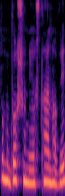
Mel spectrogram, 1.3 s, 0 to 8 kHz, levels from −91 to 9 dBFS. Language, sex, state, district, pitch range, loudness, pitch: Bengali, female, West Bengal, Jalpaiguri, 210-250 Hz, -20 LUFS, 230 Hz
